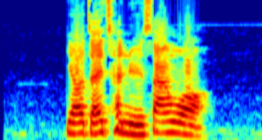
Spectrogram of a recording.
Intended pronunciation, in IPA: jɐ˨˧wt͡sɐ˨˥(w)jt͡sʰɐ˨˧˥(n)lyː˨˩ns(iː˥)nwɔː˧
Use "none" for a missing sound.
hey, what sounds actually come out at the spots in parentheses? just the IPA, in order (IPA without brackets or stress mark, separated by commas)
none, n, aː˥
